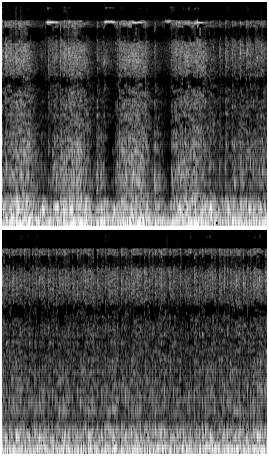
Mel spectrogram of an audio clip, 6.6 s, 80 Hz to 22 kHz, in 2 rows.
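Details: 1962 Chevy C10 with 5.3 LS swap and 4L60E transmission, first start of an engine built and stored on a stand almost three years, cams redone: deep steady rumble with choppy loping idle around eighty pulses a minute; running fine.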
